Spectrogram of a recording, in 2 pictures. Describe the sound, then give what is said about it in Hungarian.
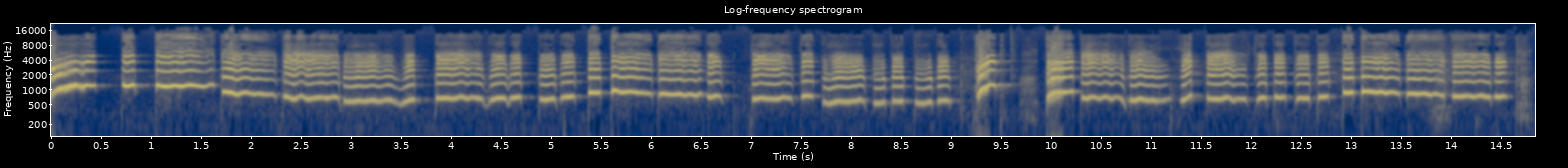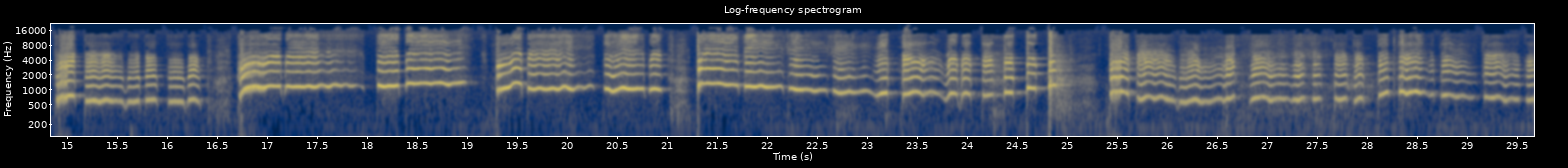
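A bird whistle plays a lilting Hungarian folk song melody, its bright warbling notes rising and falling in steady phrases for about half a minute, with no talking over it. “Az tényleg, az pontosan erre írták, erre a madár fütyre írták.”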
